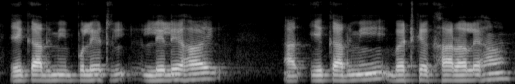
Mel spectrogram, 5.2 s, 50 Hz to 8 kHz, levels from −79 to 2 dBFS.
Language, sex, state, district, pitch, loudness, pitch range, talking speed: Maithili, male, Bihar, Samastipur, 145 Hz, -18 LUFS, 140-150 Hz, 150 wpm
